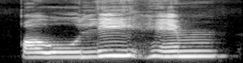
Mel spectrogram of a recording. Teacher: قو میں واو لین ہے اور قاف ہیوی ہوگا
